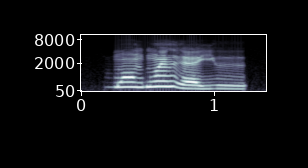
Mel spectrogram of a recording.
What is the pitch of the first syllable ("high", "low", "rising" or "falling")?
high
